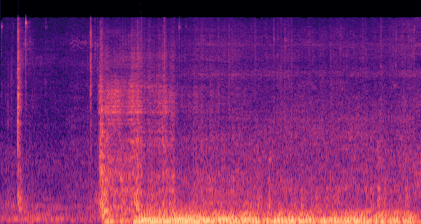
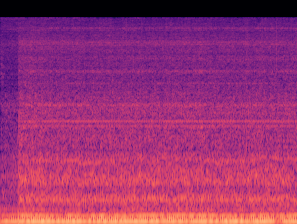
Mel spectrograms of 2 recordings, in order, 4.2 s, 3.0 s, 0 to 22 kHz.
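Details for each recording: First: Rover V8 3.9L after distributor replacement, static timing set at 3 degrees: catches after brief crank and settles into a slow, lumpy, deep idle at only about 300 rpm, far too low; idle needs raising to about 800 rpm. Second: Rover V8 3.9 L after distributor replacement, idle raised from about 300 to about 800 rpm and timing set near 5 degrees by strobe, vacuum hose reconnected: deep, smooth, even V8 idle with no misses or knocks.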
